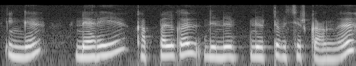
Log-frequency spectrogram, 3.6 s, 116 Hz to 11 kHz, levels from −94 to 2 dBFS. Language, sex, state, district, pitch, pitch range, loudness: Tamil, female, Tamil Nadu, Nilgiris, 230 Hz, 215-255 Hz, -15 LUFS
